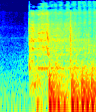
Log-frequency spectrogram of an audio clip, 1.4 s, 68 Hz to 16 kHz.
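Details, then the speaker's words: GY6 scooter after handlebar controller setup, cold start on manual choke, possibly low on fuel; silence, quick crank, then the single catches into a quick even putter, clean start. "So everything's fired up. So I'm going to take off the manual choke. It dies right away because it still needs that combustion."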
